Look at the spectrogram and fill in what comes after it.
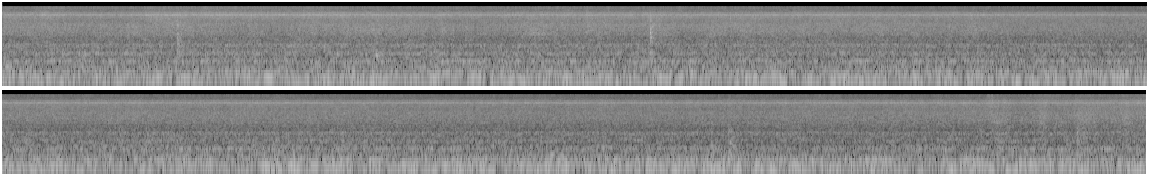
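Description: Sliced carrots, greens and fish balls sizzling steadily in a frying pan, stirred now and then with a wooden spatula.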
